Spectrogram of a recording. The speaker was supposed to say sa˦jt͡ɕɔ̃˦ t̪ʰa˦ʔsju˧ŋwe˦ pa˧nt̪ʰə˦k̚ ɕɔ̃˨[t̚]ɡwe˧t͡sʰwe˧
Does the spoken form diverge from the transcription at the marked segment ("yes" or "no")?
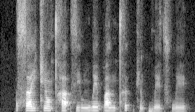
yes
